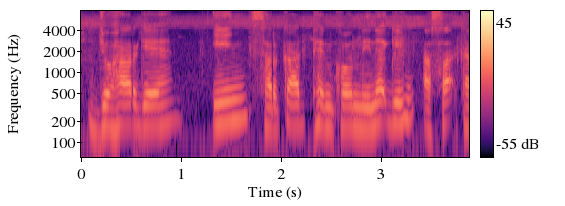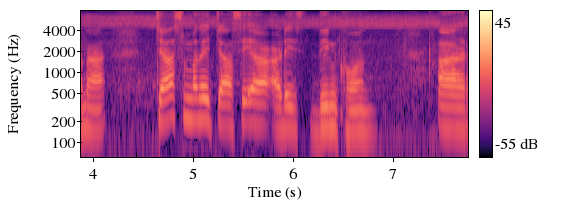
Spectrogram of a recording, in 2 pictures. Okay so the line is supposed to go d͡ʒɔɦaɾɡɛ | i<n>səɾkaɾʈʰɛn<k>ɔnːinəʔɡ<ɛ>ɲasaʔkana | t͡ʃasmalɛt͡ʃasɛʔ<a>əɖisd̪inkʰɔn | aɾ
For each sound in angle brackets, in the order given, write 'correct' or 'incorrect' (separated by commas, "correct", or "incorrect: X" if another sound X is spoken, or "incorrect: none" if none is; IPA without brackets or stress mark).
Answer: incorrect: ɲ, incorrect: kʰ, incorrect: i, correct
